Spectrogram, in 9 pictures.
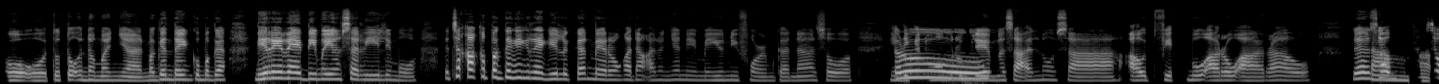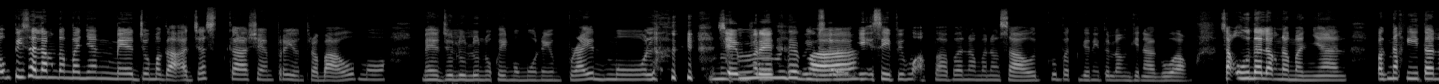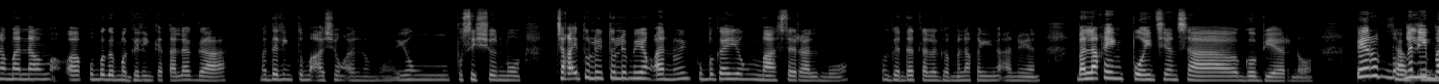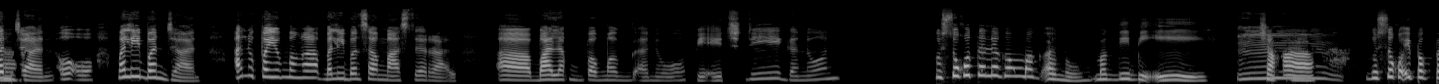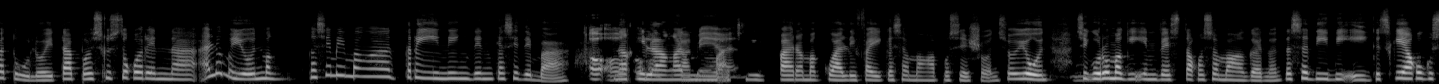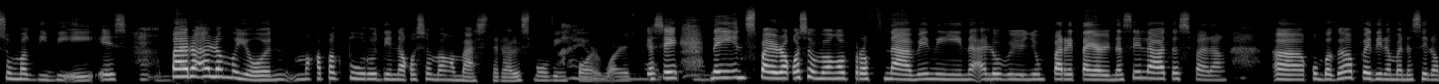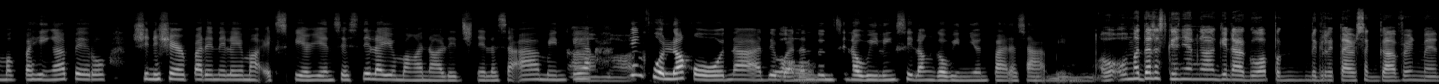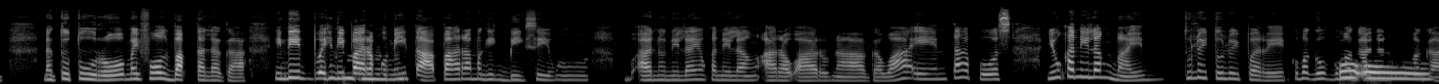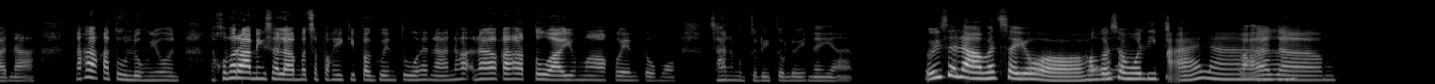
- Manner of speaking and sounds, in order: drawn out: "True"; chuckle; in English: "masterals moving forward"; other background noise; in English: "fallback"
- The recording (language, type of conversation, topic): Filipino, podcast, May nangyari bang hindi mo inaasahan na nagbukas ng bagong oportunidad?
